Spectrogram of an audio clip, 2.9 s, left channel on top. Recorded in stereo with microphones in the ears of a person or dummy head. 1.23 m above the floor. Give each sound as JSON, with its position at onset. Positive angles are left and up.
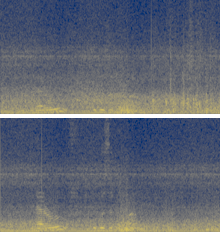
{"t": 0.4, "sound": "a man speaking", "side_deg": -40}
